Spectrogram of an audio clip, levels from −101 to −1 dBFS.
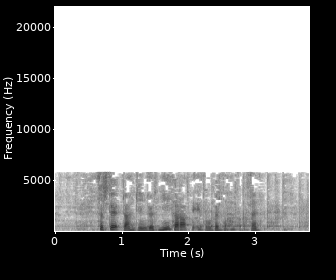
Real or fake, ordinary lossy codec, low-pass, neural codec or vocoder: fake; MP3, 24 kbps; 7.2 kHz; autoencoder, 22.05 kHz, a latent of 192 numbers a frame, VITS, trained on one speaker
